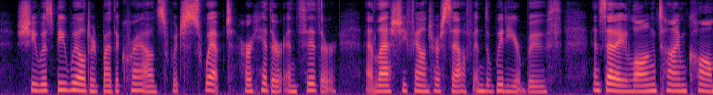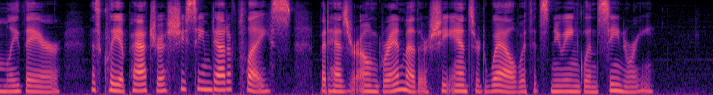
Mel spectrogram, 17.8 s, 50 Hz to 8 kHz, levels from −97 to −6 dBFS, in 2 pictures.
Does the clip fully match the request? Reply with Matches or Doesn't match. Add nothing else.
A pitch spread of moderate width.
Doesn't match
